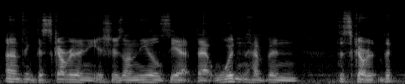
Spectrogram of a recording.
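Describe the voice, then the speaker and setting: A man's voice: fairly low pitch, fairly even intonation, fairly bright tone. A man co-hosting a podcast, chatting casually about sailing. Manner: conversational, quick to agree.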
